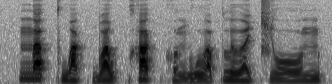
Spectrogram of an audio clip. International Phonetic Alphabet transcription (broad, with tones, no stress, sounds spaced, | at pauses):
n a˥˩ t̚ k w a˨˩ k̚ b a˨˩ w kʰ a˦˥ k̚ h o˨˩ n w u˩˦ a̯ p l ɯ˧ a̯ t͡ɕ oː˦˥ n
